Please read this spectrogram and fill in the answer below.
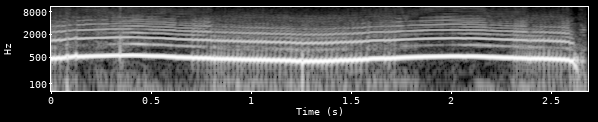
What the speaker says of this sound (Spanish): La sirena.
